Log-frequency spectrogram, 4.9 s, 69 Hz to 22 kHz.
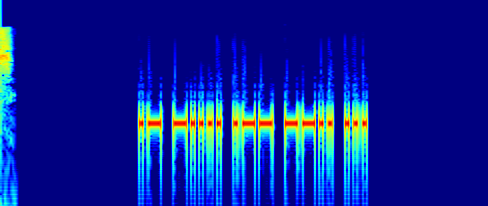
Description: Morse code, heard as a keyed tone, about 29 wpm, 700 Hz. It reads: A6WZS
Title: Code Groups - 5 Letter:Numbers - 28wpm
